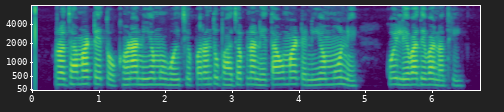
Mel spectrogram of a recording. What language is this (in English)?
Gujarati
